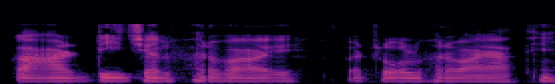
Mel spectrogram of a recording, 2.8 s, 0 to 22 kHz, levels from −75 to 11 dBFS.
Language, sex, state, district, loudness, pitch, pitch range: Hindi, male, Chhattisgarh, Korba, -30 LUFS, 110 Hz, 105-110 Hz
